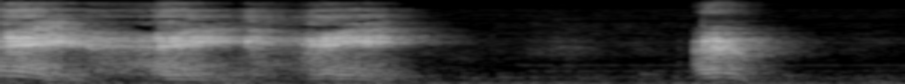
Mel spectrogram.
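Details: Three-year-old female Congo African grey parrot, kept at home with two other parrots, talking with a large vocabulary; favourite phrases include "Give me a kiss" and "I love you". Voice-like words for over a second, a pause, then one short sharp syllable.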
